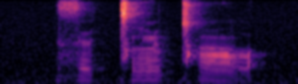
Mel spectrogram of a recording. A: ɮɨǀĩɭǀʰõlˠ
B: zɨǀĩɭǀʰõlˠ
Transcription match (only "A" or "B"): B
